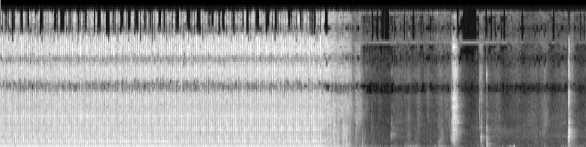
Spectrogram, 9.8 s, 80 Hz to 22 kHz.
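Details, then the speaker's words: 2010 Jeep Patriot 2.0 CRD diesel after sump removal and resealing for low oil pressure fault: even, steady idle clatter with no knocks or rattles, then clean shutdown; normal diesel idle after repair. "okay no nasty noises by the sound of it"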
